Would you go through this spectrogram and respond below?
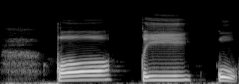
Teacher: Dilafalkan tanpa adanya aliran nafas. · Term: huruf qaf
